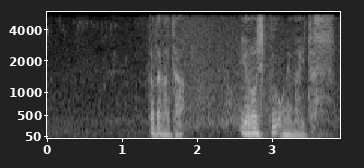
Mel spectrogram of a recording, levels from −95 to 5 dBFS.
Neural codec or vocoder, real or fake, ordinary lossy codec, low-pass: none; real; none; 5.4 kHz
